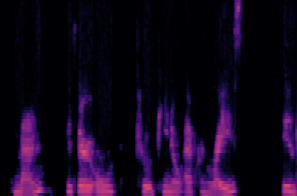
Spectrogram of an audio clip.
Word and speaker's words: Efren Reyes: Efren Reyes.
